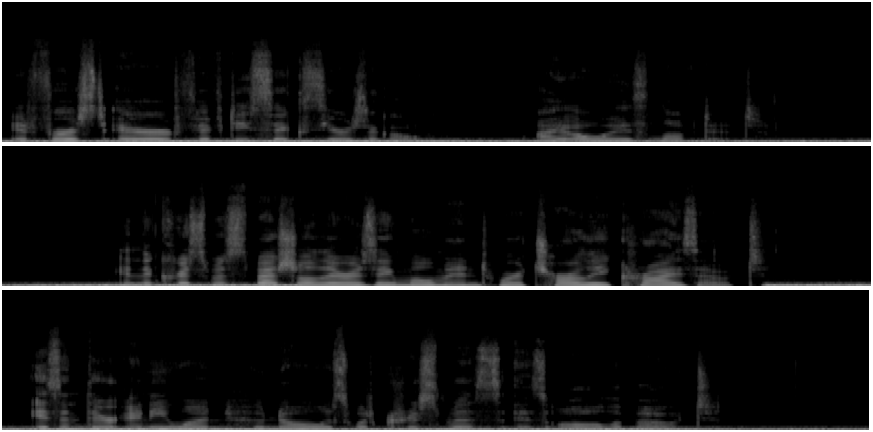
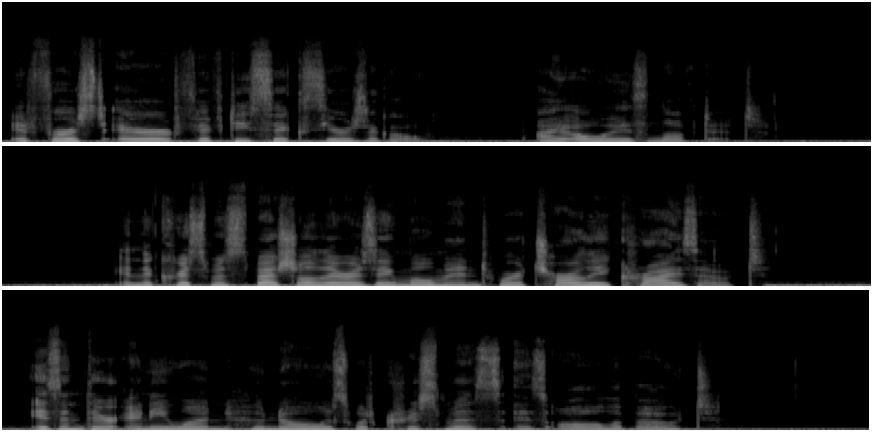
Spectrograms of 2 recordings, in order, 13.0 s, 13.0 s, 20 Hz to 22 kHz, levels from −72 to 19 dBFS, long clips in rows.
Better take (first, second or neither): second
